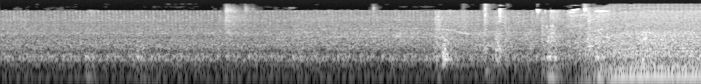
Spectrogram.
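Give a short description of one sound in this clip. A bus engine idles quietly.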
